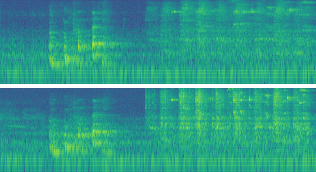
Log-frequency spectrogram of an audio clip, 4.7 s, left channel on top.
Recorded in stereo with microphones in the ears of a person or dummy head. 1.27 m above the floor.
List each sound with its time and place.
0.7 s laughter: 60° left (ahead or behind), 2.5 m
2.2 s cutlery clinking: 55° right (ahead or behind), 0.9 m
